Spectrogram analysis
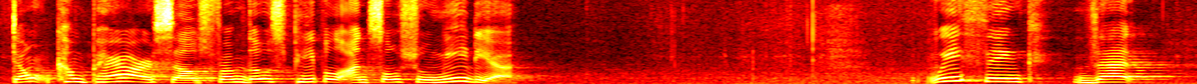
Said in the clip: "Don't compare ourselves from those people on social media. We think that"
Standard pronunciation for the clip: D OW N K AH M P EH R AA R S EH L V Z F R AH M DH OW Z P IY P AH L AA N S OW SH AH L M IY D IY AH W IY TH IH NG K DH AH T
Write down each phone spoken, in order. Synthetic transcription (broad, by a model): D OW N K AH M P EH R AA R S EH L V Z F R AH M DH OW Z P IY P AH L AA N S OW SH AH L M IY D IY AH W IY TH IH NG K DH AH T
